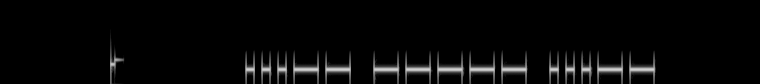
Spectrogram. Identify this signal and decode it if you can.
Morse code, heard as a keyed tone, about 15 wpm, 700 Hz. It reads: 303
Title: Numbers - 3-Digit 15wpm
